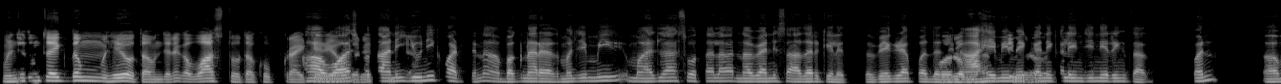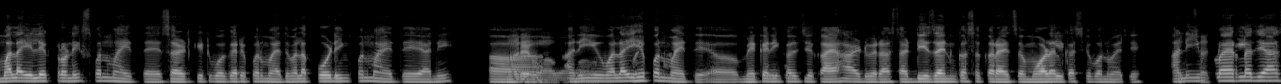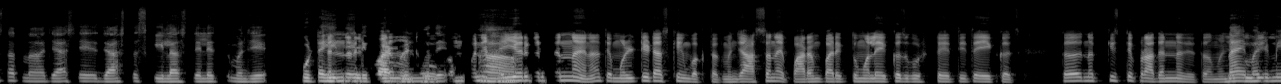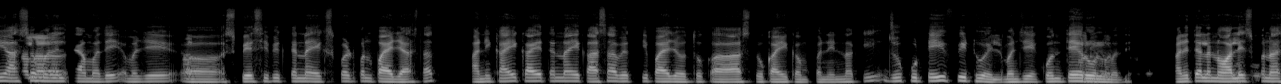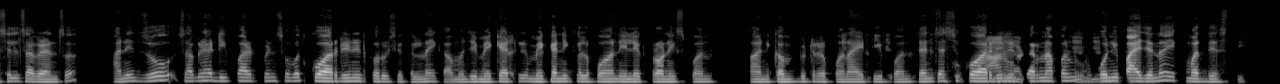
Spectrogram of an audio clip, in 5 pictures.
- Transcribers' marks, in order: in English: "व्हास्ट"; in English: "क्रायटेरिया"; in English: "व्हास्ट"; other noise; in English: "युनिक"; in English: "हायर"; in English: "मल्टिटास्किंग"; in English: "रोलमध्ये"; in English: "कोऑर्डिनेट"; in English: "कोऑर्डिनेट"; other background noise
- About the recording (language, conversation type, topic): Marathi, podcast, स्वतःला नव्या पद्धतीने मांडायला तुम्ही कुठून आणि कशी सुरुवात करता?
